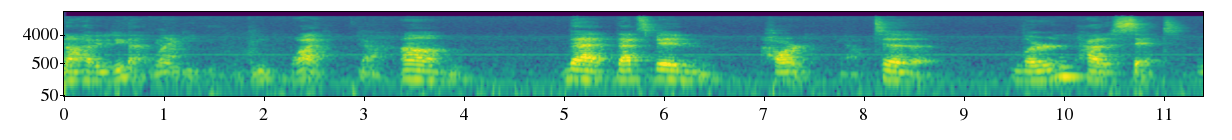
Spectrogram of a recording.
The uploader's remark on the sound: Despite some unfortunate sound difficulties, the conversation was too wonderful to redo!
